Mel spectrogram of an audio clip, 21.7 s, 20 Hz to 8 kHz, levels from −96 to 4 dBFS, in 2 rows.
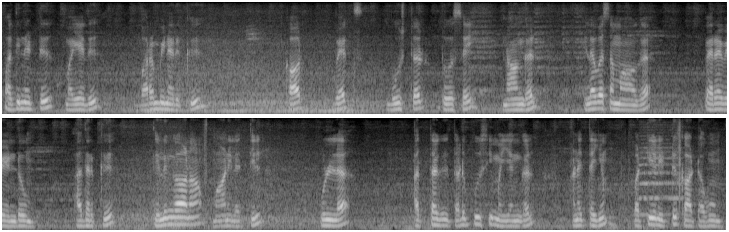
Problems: background sounds at intervals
